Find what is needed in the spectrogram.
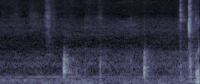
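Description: A tarot card drawn off the deck and laid on a wooden table: faint card rustling with a few light taps, the last and loudest near the end.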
